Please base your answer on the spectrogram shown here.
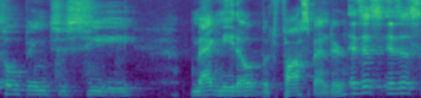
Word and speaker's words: Fassbender: is it Fassbender or is it Fassbender? I say Fassbender. That's the first time I've heard it pronounced like that. Okay, maybe I'm wrong. I thought it was Fassbender. I think Americans pronounce it Fass, but I think I've heard him say Fassbender.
